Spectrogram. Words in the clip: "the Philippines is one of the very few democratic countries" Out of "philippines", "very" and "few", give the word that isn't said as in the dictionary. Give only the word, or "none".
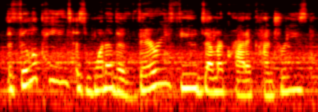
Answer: none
